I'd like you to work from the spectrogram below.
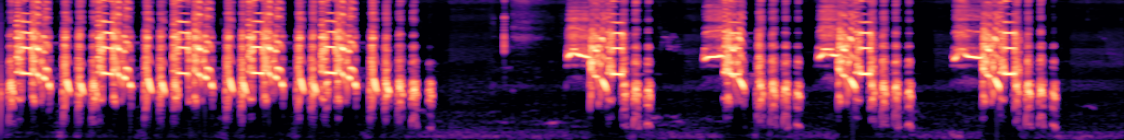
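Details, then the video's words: Grey francolin calling loudly: harsh, ringing, rapidly stuttered phrases repeated in five bursts, the first long and the rest about a second each, with short silent gaps between and nothing else audible. "Teetar Bird beautiful teeter sound"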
